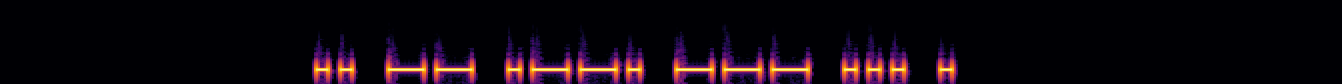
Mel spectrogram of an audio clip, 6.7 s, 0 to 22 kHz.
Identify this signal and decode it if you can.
Morse code, heard as a keyed tone, about 20 wpm, 700 Hz. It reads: IMPOSE
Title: 6 Letter Words - First 3 Letters Given - 20wpm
